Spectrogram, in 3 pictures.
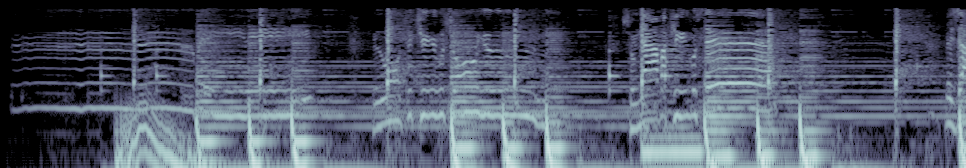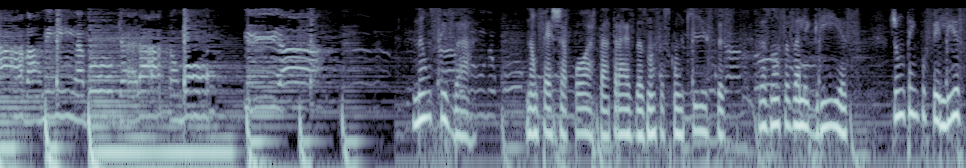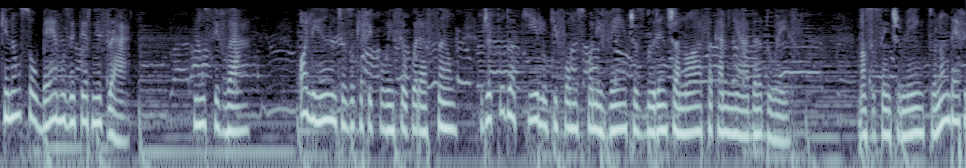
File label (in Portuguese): NÃO SE VÁ (F)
